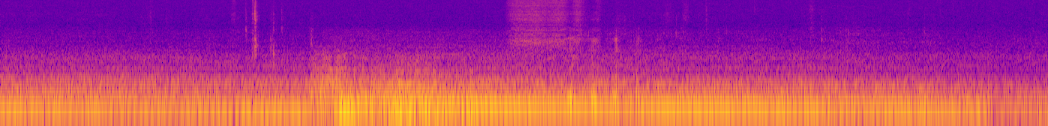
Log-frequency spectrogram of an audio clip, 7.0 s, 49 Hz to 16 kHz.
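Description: A 2024 Audi SQ7 with quattro all-wheel drive launching hard on snow, heard as a loud, sustained low engine rumble that swells as it accelerates, steady from inside the cabin with no talking.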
